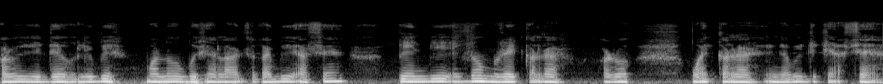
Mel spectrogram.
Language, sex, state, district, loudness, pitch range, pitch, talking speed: Nagamese, male, Nagaland, Kohima, -14 LUFS, 115-125 Hz, 120 Hz, 140 wpm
